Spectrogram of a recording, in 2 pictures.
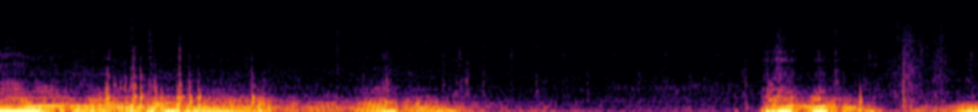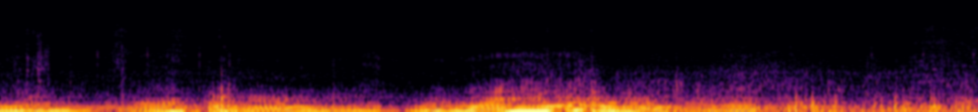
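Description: An inline six car's exhaust on a dual carriageway, revving up and down in loud, close surges that rise and fall in pitch, with a brief lull midway and steady wind rush over the microphone throughout.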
